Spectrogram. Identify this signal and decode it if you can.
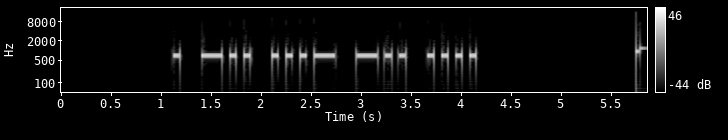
Morse code, heard as a keyed tone, about 17 wpm, 700 Hz. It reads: EDVDH
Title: Code Groups - 5 Letters - 17wpm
